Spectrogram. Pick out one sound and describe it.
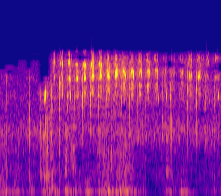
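An osprey chick calls with rapid, repeated high chirps.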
